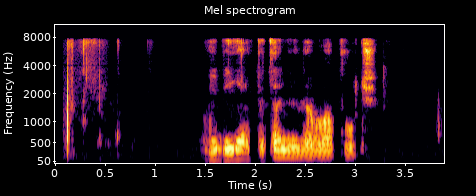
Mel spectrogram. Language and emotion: Russian, neutral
